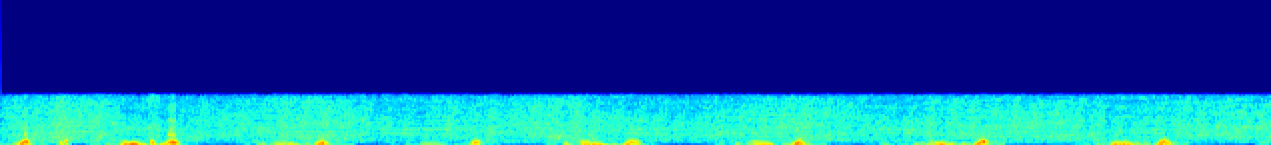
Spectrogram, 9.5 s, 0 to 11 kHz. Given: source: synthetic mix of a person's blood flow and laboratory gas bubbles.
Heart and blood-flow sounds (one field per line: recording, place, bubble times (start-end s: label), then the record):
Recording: Doppler ultrasound of blood flow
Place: precordium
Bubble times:
0.41-0.53 s: bubbles
1.10-1.19 s: bubbles
From the record:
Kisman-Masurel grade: 112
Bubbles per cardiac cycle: 1 to 2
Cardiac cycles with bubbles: 1 to 10%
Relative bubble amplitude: moderate (0.250 to 0.450)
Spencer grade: 1 (occasional bubble signal discernible with the cardiac motion signal, with majority of cardiac periods free of bubbles)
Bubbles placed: only in the low amplitude regions of the cardiac cycle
